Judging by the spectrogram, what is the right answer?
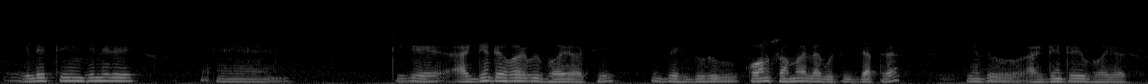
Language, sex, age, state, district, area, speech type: Odia, male, 60+, Odisha, Jagatsinghpur, rural, spontaneous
